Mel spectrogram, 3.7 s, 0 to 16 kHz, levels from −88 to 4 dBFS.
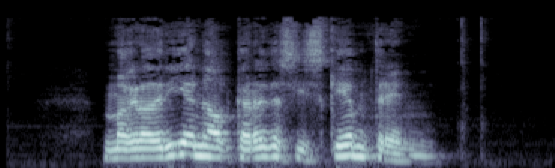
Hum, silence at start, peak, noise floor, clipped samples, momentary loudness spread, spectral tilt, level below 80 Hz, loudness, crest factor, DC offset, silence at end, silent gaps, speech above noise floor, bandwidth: none; 0.7 s; -2 dBFS; -64 dBFS; under 0.1%; 10 LU; -6 dB/octave; -60 dBFS; -15 LUFS; 14 dB; under 0.1%; 0.8 s; none; 50 dB; 11.5 kHz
